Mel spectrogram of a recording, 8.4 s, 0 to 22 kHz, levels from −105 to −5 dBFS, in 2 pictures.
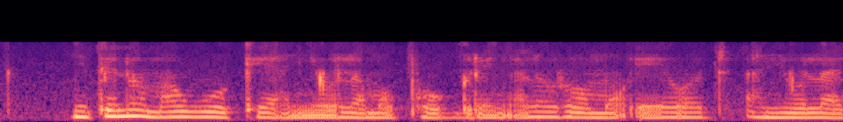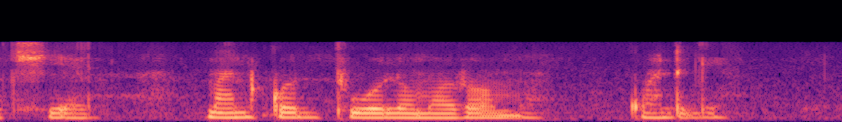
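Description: Nellymoser compression runs through the whole speech clip: a rough, hissy halo and smeared, underwater texture, with nothing above 5.3 kHz. The likely cause is Flash's Nellymoser Asao codec, whose fixed two-bit blocks leave weak bands noise-filled, consistent with heavy coding near 22 kbps.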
